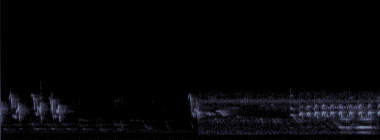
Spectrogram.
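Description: Ashy prinia giving bright, chirpy high notes in quick groups of three, then a harsh buzzy burst and a fast run of repeated high ticks.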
